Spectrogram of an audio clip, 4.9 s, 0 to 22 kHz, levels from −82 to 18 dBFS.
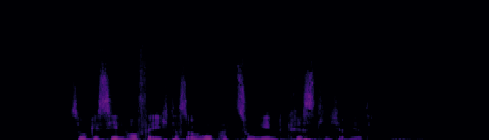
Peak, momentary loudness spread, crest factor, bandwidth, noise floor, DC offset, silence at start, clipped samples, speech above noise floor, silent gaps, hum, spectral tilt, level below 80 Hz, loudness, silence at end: -32 dBFS; 14 LU; 22 dB; 16 kHz; -89 dBFS; under 0.1%; 0.7 s; under 0.1%; 37 dB; none; none; -4 dB/octave; -60 dBFS; -53 LUFS; 0.8 s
